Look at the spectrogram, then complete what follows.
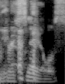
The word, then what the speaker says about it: Versailles: uh we pronounce the We have some hard L's in ours. So, we are Versailles. Phonetically challenged. There we go. I remember uh I used to live out near Versailles, man.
